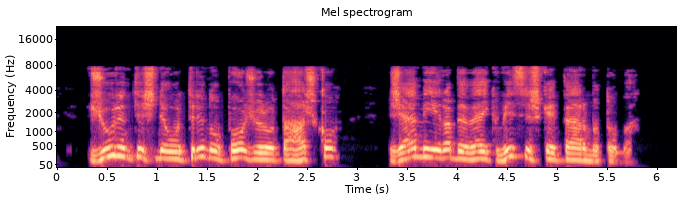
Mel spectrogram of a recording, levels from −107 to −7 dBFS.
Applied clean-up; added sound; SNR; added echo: none; none; none; none.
